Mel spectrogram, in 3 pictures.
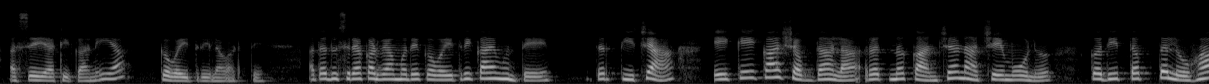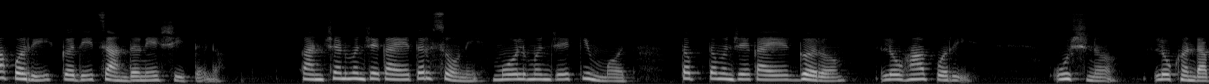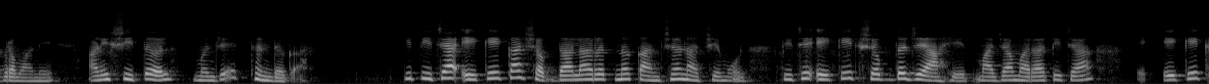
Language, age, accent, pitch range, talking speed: Marathi, 30-49, native, 190-245 Hz, 95 wpm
